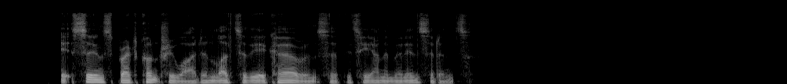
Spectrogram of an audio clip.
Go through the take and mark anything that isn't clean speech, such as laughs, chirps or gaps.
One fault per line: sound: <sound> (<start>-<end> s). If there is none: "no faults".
no faults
